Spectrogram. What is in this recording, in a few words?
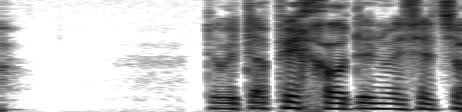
"pechod", Welsh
